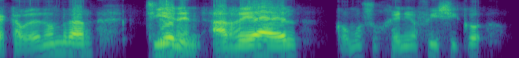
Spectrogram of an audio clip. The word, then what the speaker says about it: Rehael: Como hemos dicho, se llama Reael, si lo dimos en 3 sílabas será Reael.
